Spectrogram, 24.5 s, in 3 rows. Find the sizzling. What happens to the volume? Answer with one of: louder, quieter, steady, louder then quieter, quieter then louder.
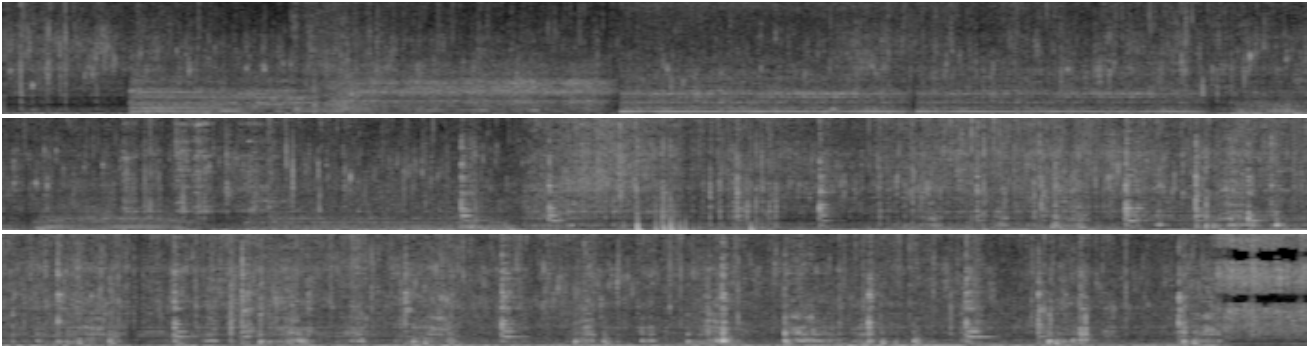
louder.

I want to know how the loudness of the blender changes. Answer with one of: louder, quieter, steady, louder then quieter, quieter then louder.
quieter.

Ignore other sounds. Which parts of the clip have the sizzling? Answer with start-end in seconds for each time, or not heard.
0.0-24.4.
